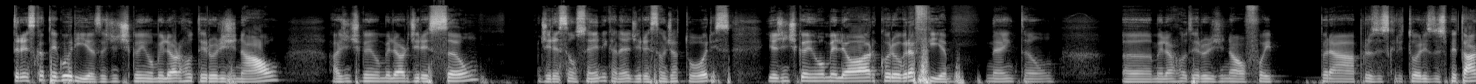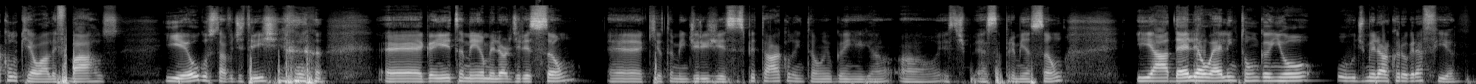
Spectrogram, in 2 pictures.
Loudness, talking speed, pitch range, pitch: -15 LUFS, 160 wpm, 130-155 Hz, 140 Hz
